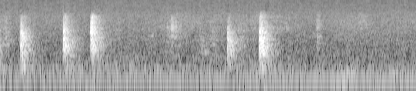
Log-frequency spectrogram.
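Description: Chalk striking a blackboard as words are written: a series of sharp, uneven taps, four in quick succession in the first second, then fewer and more spaced out.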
